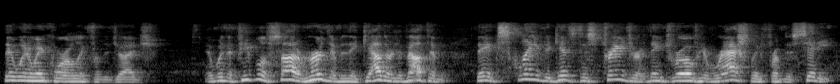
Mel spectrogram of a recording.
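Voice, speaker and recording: A man's voice: on the high side, expressive, fairly quick, fairly bright tone, reverberant, lo-fi sound. A man narrating an old scripture story in a solemn, archaic storytelling manner, as an amateur audiobook reading.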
